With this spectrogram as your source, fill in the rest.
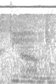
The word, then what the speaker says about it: Dean: spelled with an I. Last name is Dean, D-E-A-N.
